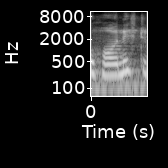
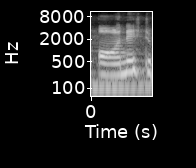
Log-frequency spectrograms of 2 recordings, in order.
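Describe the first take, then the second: First: "हॉनेस्ट" with the H sounded; H उच्चारित. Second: "ऑनेस्ट" starting straight on the vowel; silent H. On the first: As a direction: say "हॉनेस्ट" starting on an audible h. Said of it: "इसको हॉनेस्ट नहीं पढ़ा जाता". ("हॉनेस्ट" में शुरू का ह बोलकर) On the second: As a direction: drop the h in "ऑनेस्ट", open on aw. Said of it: "इसको ऑनेस्ट पढ़ा रहा है". ("ऑनेस्ट" में ह चुप, आ से शुरू) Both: Shown as a demonstration.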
